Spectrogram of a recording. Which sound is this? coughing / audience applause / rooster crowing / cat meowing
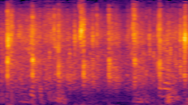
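audience applause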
